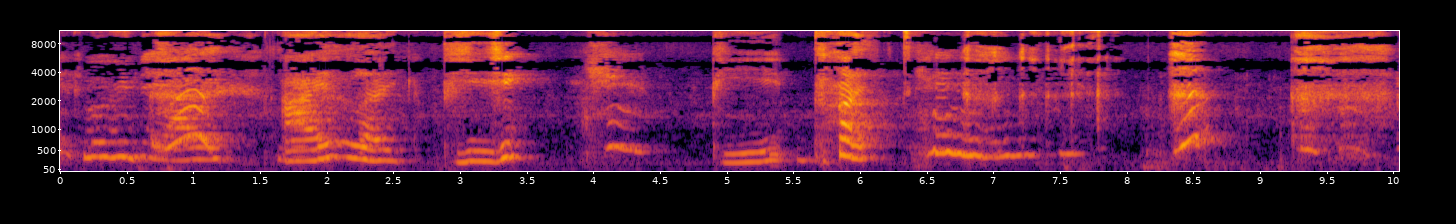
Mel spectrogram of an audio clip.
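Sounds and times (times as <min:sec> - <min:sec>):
young boy laughing: 0:06.3 - 0:10.0.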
